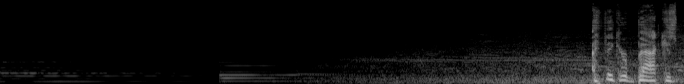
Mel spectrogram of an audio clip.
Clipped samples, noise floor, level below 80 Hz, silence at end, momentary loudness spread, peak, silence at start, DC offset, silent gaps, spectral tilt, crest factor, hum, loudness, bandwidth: under 0.1%; -74 dBFS; -54 dBFS; 0 s; 28 LU; -10 dBFS; 4.45 s; under 0.1%; none; -5 dB/octave; 24 dB; none; -25 LUFS; 18 kHz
